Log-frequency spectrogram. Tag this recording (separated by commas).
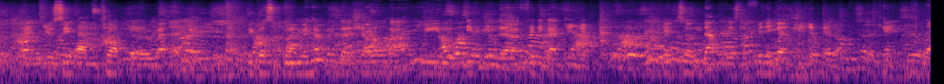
Speech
